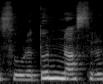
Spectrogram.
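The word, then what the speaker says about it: سورة النصر: चल सूरतुल काफिरून 110 सूरतु नस्र सूरतु नस्र नून इज़ a special letter Noon सूरतु नस्र सूरतु नस्र एल नहीं लाम नहीं पढ़ा जाएगा।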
